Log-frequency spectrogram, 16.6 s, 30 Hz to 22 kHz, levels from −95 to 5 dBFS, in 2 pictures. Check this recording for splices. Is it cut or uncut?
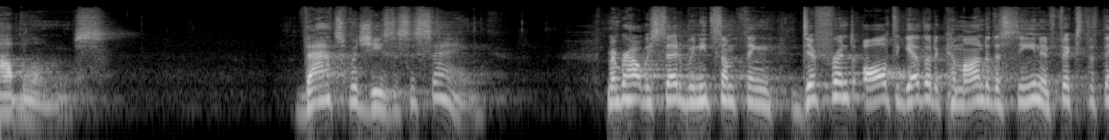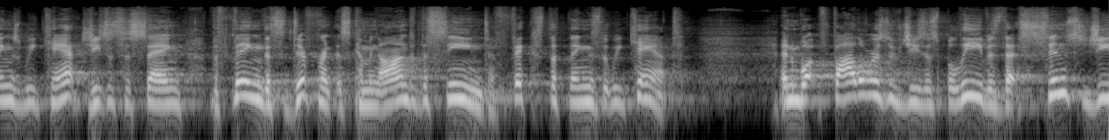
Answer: uncut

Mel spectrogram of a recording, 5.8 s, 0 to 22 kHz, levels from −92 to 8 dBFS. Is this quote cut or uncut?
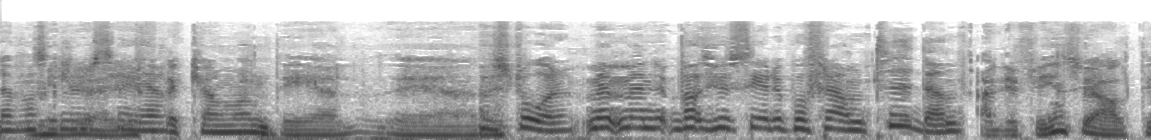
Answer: cut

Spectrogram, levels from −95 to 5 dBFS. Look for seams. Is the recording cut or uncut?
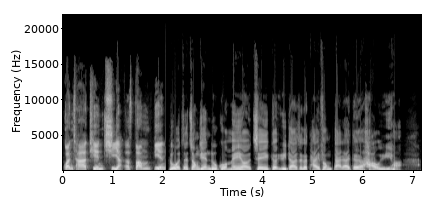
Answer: cut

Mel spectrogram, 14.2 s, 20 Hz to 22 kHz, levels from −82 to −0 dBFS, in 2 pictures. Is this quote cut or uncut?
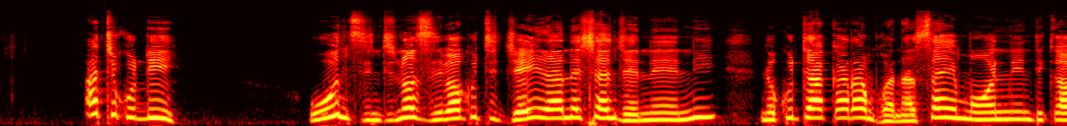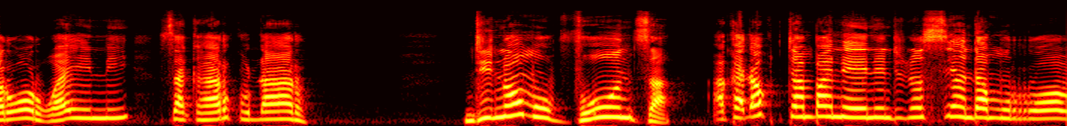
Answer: uncut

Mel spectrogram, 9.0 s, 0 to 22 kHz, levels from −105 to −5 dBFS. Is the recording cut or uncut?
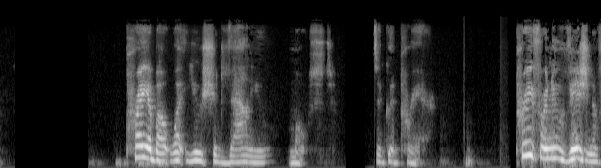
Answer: uncut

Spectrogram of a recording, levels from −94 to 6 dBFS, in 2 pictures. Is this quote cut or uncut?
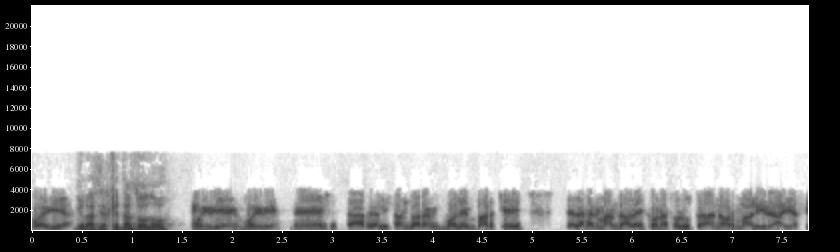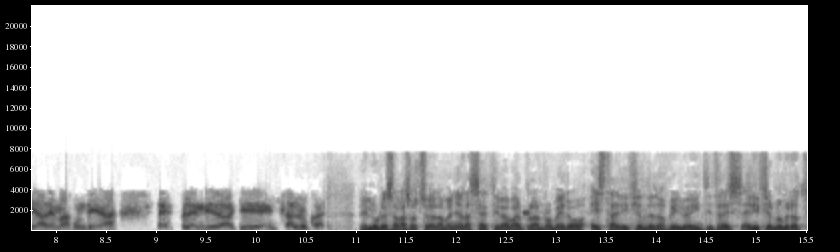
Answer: cut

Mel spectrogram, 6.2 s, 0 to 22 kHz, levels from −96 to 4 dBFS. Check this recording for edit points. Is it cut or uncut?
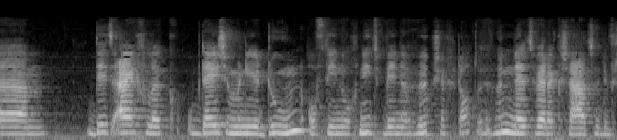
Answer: cut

